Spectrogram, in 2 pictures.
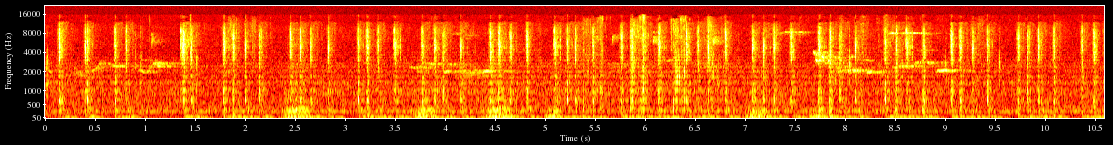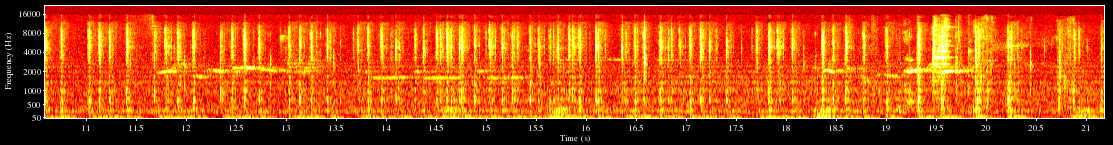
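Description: A horse's hooves clop steadily on a path.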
